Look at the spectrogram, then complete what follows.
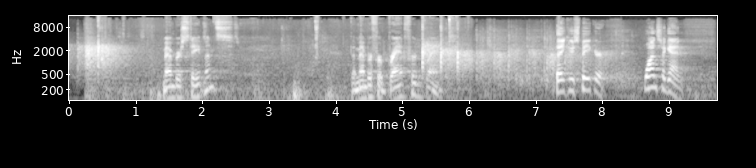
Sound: some Applause

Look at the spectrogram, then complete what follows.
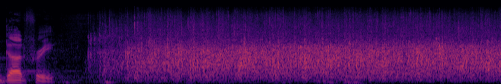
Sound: audience applauds

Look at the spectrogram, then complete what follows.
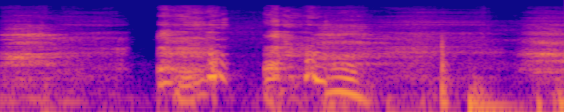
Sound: coughing; heavy breathing

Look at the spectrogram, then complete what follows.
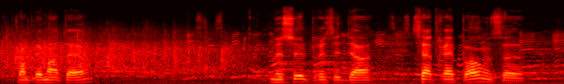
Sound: applause

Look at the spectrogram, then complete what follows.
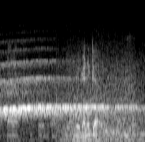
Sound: alarm ringing

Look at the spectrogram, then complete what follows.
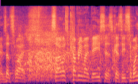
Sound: laughter

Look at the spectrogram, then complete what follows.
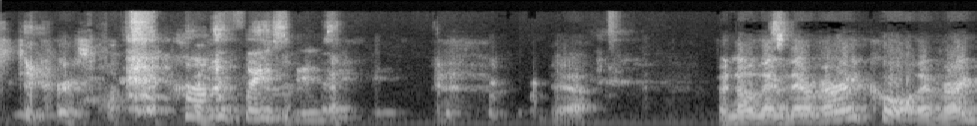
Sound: all laughing

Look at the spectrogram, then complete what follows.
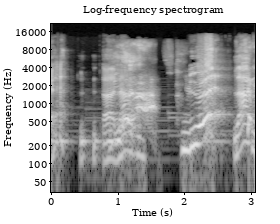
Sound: roars

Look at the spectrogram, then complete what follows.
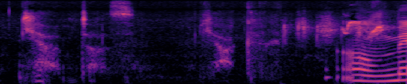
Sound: none

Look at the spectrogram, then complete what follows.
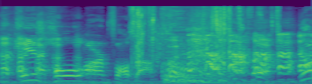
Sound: crackling; laughing

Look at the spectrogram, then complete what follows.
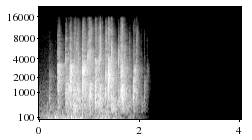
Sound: applauding

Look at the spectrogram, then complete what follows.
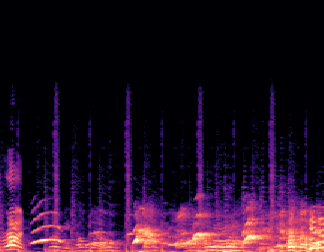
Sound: squealing

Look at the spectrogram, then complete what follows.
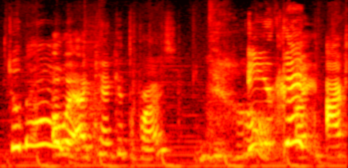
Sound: laughs

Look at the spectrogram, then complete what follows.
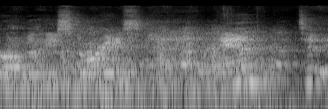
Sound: audience chuckles

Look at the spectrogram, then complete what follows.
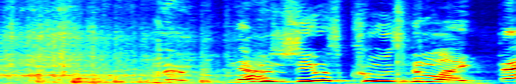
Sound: laughs

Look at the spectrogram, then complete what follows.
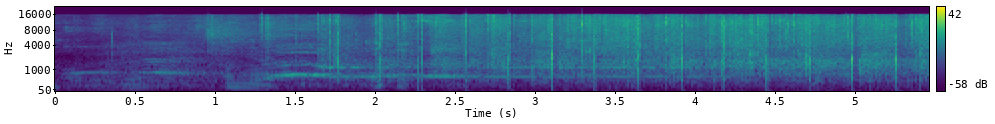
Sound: applause

